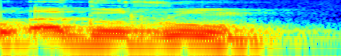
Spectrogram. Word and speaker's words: آجروم: أو أجروم ليست مضبوطة في المصدر. وقال الرشيدي ثم جيم بربرية بين الجيم والقاف التي تنطق هكذا جا جا. قال وبعضهم يقول بالقاف وبعضهم بالجيم، وبها كان يكتب بخطه يعني المؤلف.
